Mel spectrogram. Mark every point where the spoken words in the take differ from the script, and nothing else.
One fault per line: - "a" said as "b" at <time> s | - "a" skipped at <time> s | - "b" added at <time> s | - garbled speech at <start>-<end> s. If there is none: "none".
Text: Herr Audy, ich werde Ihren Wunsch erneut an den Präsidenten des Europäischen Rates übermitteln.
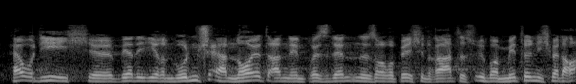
none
